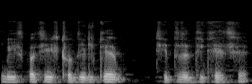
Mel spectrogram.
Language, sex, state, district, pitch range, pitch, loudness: Hindi, male, Bihar, Purnia, 110-115 Hz, 110 Hz, -25 LUFS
